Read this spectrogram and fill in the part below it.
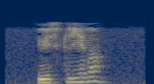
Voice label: "ussgliche", Alsace

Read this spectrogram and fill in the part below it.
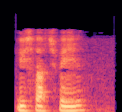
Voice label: "uswartsspeel", alsace

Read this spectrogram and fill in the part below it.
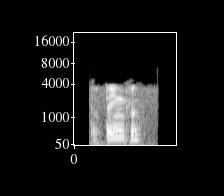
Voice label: "dinkel", alsace

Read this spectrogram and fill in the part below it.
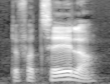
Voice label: "verzahler", alsace

